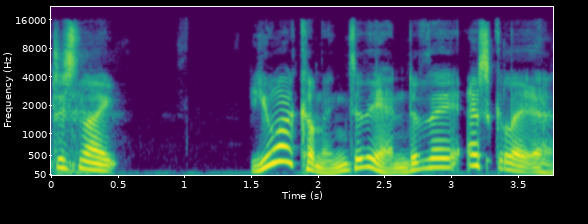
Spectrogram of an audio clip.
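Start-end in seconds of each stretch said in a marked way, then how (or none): 1.5-3.8 bright, optimistic, breezy, sing-song automated announcer voice. Imitating an automated announcement voice: breezy, optimistic automated voice. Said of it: "breezy, optimistic".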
